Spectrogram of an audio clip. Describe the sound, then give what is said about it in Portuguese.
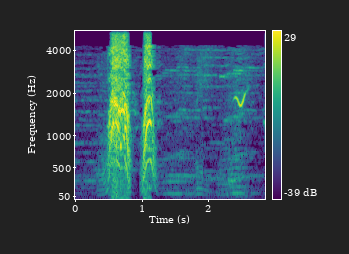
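A dog barks twice in quick succession, two loud, sharp yaps, followed by quieter, softer sounds. “subiu no caixote e ficou em cima do muro chamando o cachorro. Aí não deu outro, o cachorro já veio.”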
